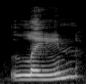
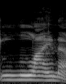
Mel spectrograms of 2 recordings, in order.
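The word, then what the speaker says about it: Laine: in what to me looks like Lane magazine but apparently it's pronounced liner magazine so again I apologize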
